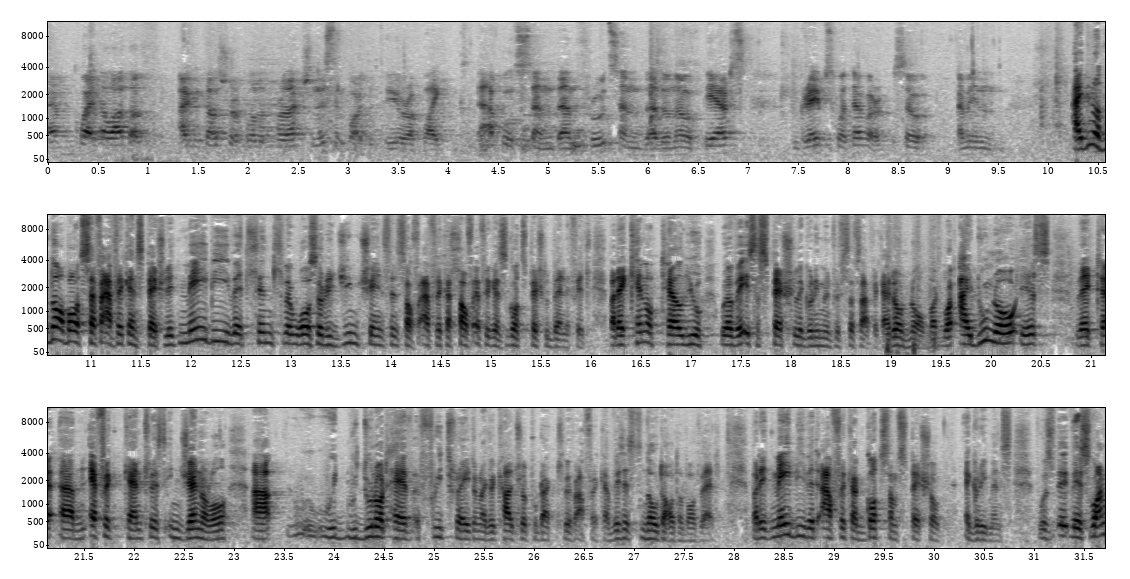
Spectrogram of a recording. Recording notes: Took place within the scope of a 4-day course of lectures which was taped from the 31st May to the 03rd June at the Northern Institute of Technology. Took place within the scope of a 4-day course of lectures which was taped from the 31st May to the 03rd June at the Northern Institute of Technology.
